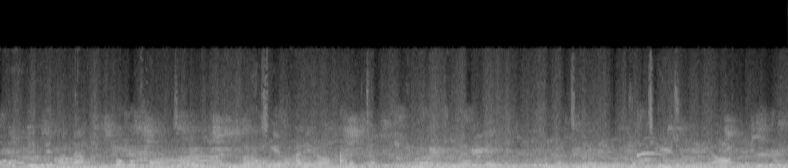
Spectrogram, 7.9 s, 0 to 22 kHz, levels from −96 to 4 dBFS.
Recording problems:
murmuring crowd; very loud; throughout; 5 dB above the speech

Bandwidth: 15.5 kHz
